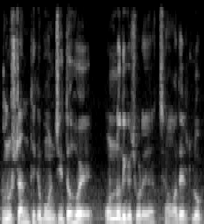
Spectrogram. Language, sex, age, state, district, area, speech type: Bengali, male, 18-30, West Bengal, Howrah, urban, spontaneous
